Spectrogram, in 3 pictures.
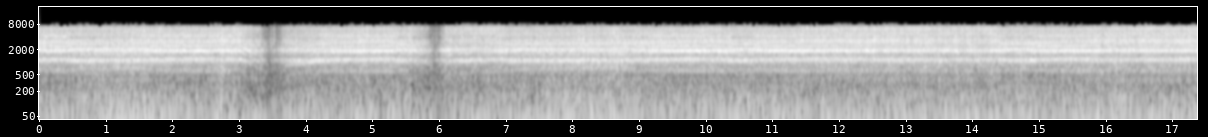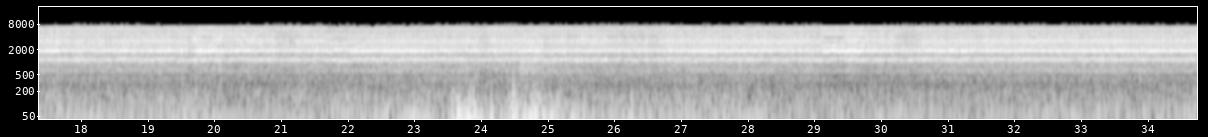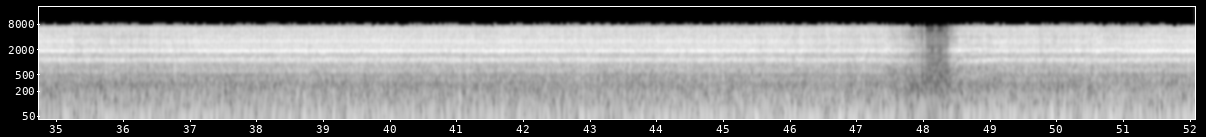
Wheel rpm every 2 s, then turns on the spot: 160, 120, 130, 140, 160, 160, 160, 160, 160, 160, 160, 160, 160, 160, 160, 160, 160, 160, 160, 160, 160, 160, 160, 130, 120, 160.
none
